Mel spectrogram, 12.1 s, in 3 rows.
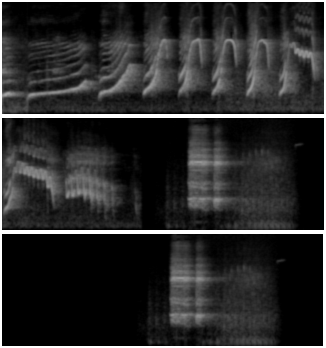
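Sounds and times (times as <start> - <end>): gibbon whooping: 0.0 - 5.5.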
